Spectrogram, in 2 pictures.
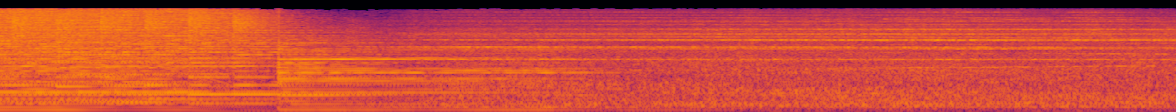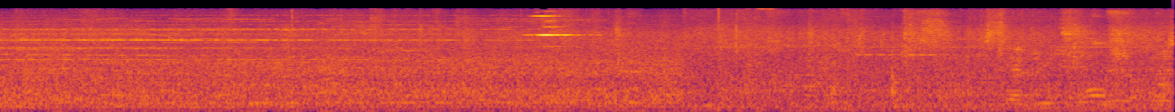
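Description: A tram runs steadily through a city, its wheels squealing and rumbling along the rails for several seconds, with a sharp clunk near the end and a continuous low ride noise.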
